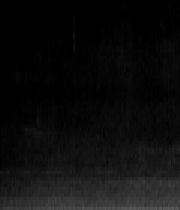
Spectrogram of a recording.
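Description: A steady, low engine hum that grows gradually louder, like a motor drawing nearer.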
